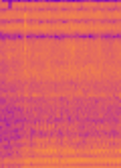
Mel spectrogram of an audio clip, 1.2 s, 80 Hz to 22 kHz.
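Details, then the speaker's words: Lakewood HV-4 fan after repair of shipping-damaged motor whose rear bearing housing cracked, held with zip ties; steady low hum with rough buzzy edge, sounds horrible but runs without locking up; loose motor from cracked bearing carrier. "all right so after many zip ties and trial and error it still sounds horrible but it runs and it doesn't lock up"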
